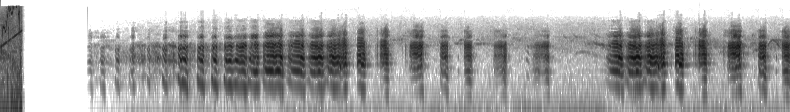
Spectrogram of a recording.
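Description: A young man laughing wildly in two long bouts of quick, pitched ha-ha pulses, starting about a second in. Just before it, a music track with a rising sweep cuts off abruptly.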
